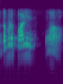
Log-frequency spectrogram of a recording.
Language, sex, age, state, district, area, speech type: Odia, male, 60+, Odisha, Kandhamal, rural, conversation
